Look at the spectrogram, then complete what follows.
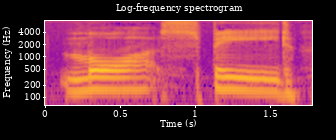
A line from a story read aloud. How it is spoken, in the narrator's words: said Angelo grimly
